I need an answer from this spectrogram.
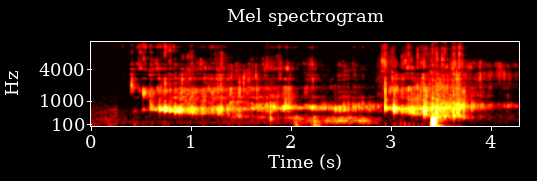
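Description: Beer being poured, the liquid splashing and gurgling into a glass in two faint bursts separated by a short pause, with no talk over it.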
